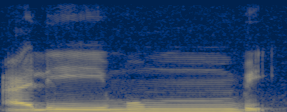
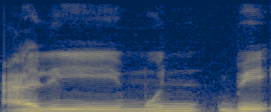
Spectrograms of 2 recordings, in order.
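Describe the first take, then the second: First: The ending is pronounced as a nasal 'm' sound. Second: The ending is pronounced with a clear 'n' sound. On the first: The speaker calls it right. "ആ തെൻവീനിനെ മീമാക്കി മറിക്കണം" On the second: The speaker calls it wrong. "എന്നല്ല"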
